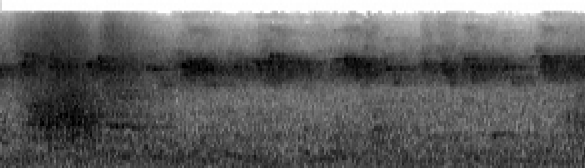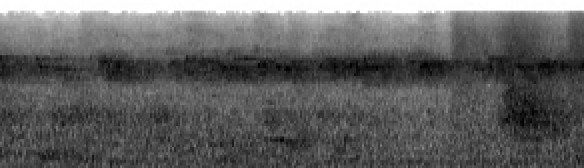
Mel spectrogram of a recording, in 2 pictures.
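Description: Continuous bird chirping, with two short, louder rushes of noise in the first second and shortly before the end.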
